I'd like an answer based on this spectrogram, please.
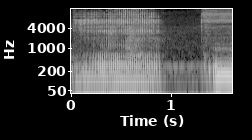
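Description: A low, rumbling nasal snore from a sleeping dog, with a brief quiet gap before the next snorting breath.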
